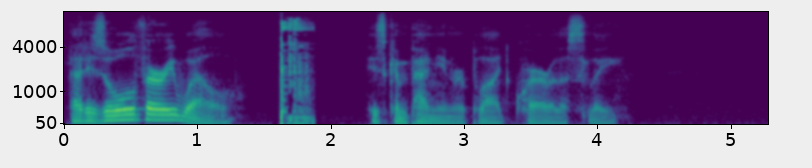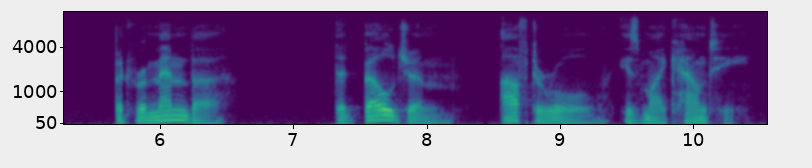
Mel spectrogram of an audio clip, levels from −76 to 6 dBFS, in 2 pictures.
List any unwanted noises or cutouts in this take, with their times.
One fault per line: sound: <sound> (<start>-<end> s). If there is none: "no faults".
sound: thud (1.6-1.9 s)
